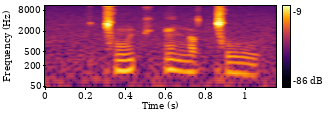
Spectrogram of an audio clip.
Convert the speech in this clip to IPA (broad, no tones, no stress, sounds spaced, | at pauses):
ǀ ũ t͡ʃʼ ẽ n ɔ ǀ u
